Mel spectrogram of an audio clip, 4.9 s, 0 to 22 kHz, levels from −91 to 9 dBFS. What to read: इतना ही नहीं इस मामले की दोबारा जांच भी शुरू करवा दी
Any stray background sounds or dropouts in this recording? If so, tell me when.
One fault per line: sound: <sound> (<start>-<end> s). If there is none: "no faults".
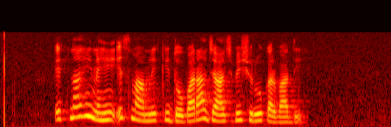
no faults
